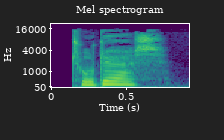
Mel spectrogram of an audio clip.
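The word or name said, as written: TODØRS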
